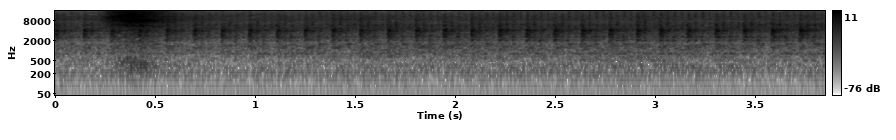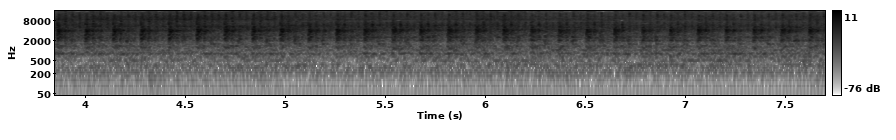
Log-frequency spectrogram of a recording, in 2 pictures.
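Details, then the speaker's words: 2014 Volkswagen Polo Sedan, near 44,000 km, same oil for two years, cold idle before warm-up: light sharp tick about three and a half times a second over a soft engine hum; owner suspects hydraulic lifters, source unknown. "Вот стучит вот откуда-то, или вот оттуда, или вот отсюда."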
